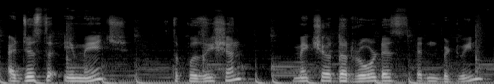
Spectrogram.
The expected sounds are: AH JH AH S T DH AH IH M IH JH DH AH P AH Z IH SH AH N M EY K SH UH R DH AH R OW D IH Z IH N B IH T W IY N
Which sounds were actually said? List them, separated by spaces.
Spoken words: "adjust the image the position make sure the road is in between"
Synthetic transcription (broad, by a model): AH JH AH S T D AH IH M IH JH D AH P AH Z IH SH AH N M EY K SH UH R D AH R OW D IH Z IH N B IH T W IY N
